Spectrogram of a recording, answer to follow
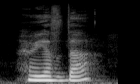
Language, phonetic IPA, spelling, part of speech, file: Czech, [ˈɦvjɛzda], hvězda, noun, Cs-hvězda.ogg
- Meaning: 1. star 2. cartwheel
